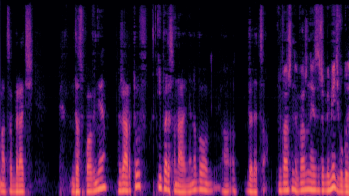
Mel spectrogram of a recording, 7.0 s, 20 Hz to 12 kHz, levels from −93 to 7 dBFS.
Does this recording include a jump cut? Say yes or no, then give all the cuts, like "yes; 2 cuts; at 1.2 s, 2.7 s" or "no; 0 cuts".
yes; 2 cuts; at 3.0 s, 4.4 s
